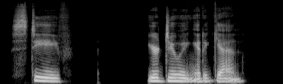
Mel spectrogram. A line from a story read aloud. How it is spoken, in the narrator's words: he said very gently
